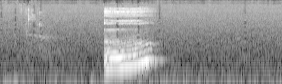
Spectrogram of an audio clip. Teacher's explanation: with the long u sound the lips are quite protruded or pushed forward and the tongue is high in the back and very tense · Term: long oo sound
